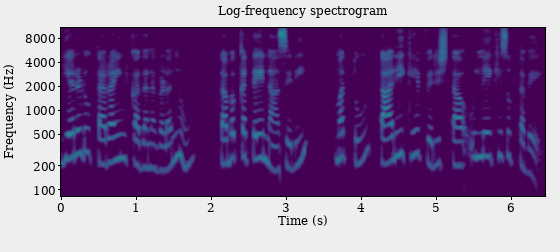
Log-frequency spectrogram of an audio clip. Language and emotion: Kannada, neutral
